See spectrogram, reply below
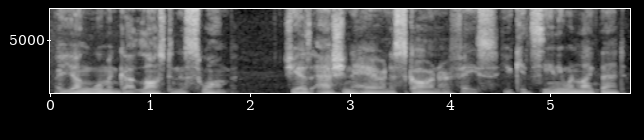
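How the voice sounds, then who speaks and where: An actor playing a stoic, weary monster hunter in a video game, terse and deadpan with a gravelly, husky voice. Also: male voice, low voice, moderate pace, a little hiss or hum, close to an everyday voice. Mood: even, guarded.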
